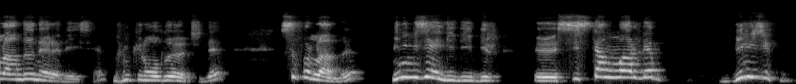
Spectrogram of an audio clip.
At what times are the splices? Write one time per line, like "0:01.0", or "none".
none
